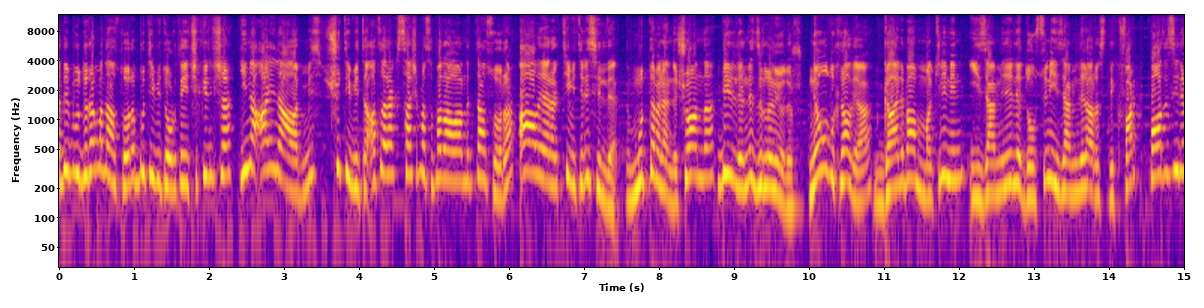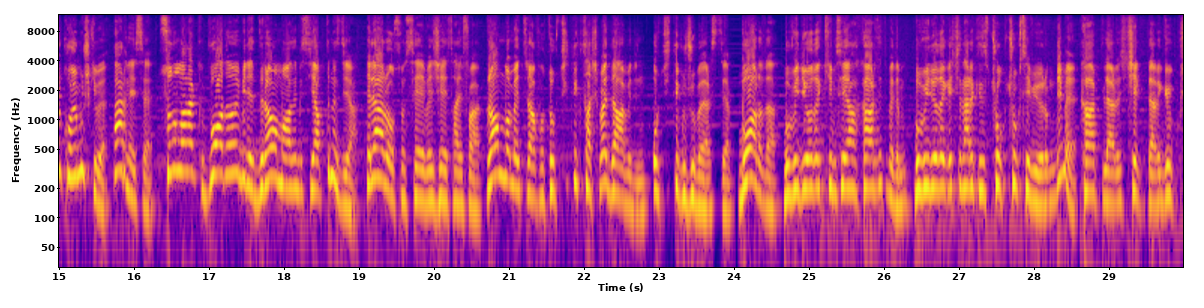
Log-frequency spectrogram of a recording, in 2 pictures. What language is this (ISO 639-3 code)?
tur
